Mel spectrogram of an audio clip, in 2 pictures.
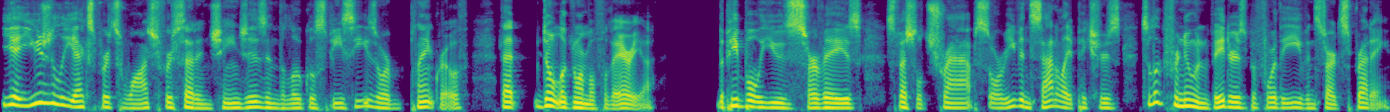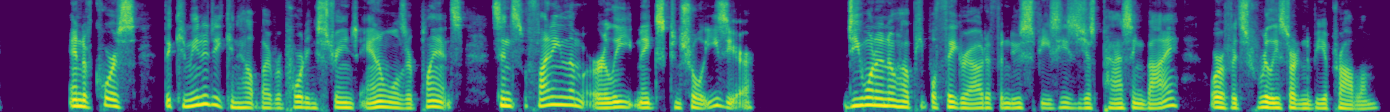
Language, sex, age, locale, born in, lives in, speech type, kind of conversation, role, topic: English, male, 25-29, en-US, United States, United States, read, expert-assistant, expert, What are the dangers of invasive species to ecosystems?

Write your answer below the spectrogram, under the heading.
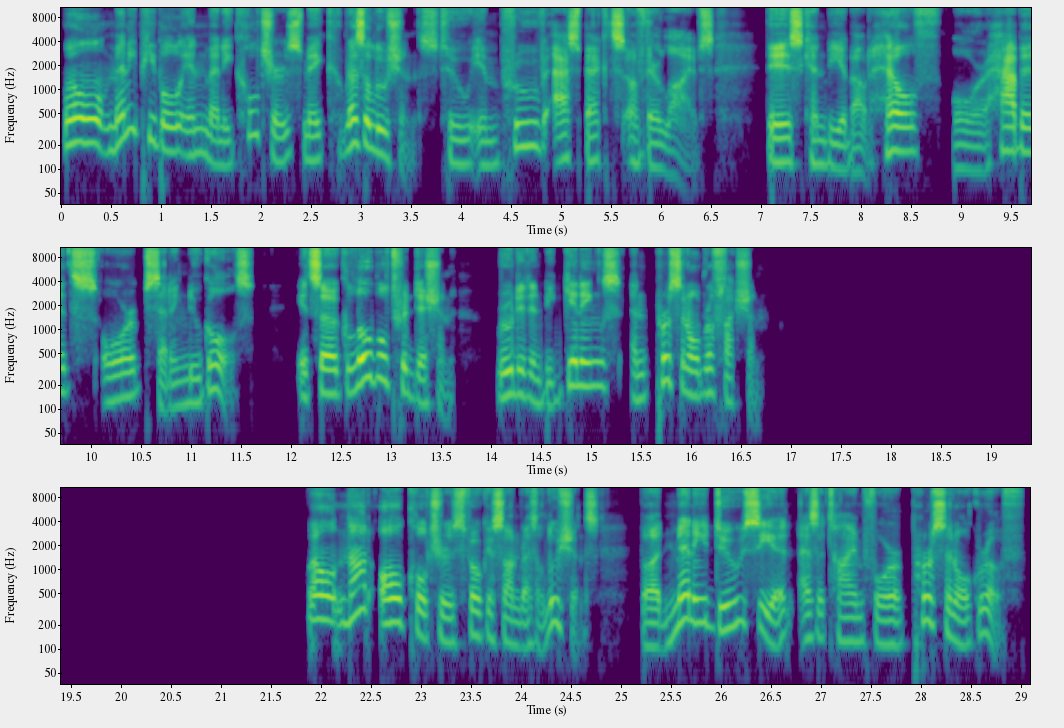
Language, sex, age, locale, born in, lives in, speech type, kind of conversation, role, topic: English, male, 35-39, en-US, United States, United States, read, expert-assistant, expert, How are New Year traditions and celebrations different around the world?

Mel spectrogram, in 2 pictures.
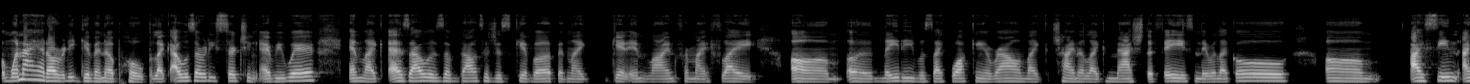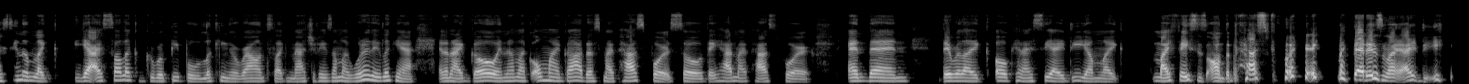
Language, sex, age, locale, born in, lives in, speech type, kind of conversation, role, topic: English, female, 20-24, en-US, United States, United States, conversation, podcast, guest, What strategies help you stay resilient and adaptable when facing unexpected situations while traveling?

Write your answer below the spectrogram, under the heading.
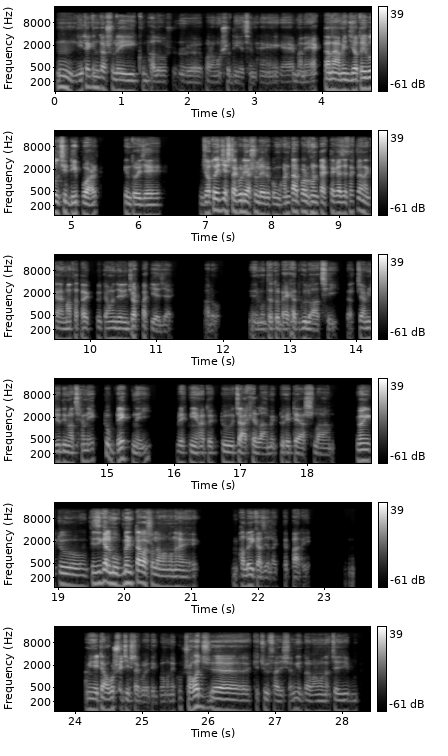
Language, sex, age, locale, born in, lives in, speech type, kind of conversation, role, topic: Bengali, male, 40-44, bn-BD, Bangladesh, Finland, conversation, advice, user, ব্যাঘাত কমিয়ে আমি কীভাবে দীর্ঘ সময় মনোযোগ ধরে রাখতে পারি?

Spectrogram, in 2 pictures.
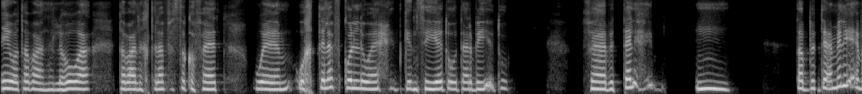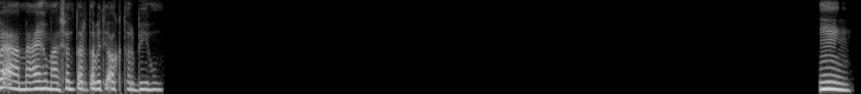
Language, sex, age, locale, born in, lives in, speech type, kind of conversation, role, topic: Arabic, female, 20-24, ar-EG, Egypt, Greece, conversation, advice, advisor, إيه اللي لازم آخد بالي منه وأنا بنقل أعيش في مدينة أو بلد جديدة؟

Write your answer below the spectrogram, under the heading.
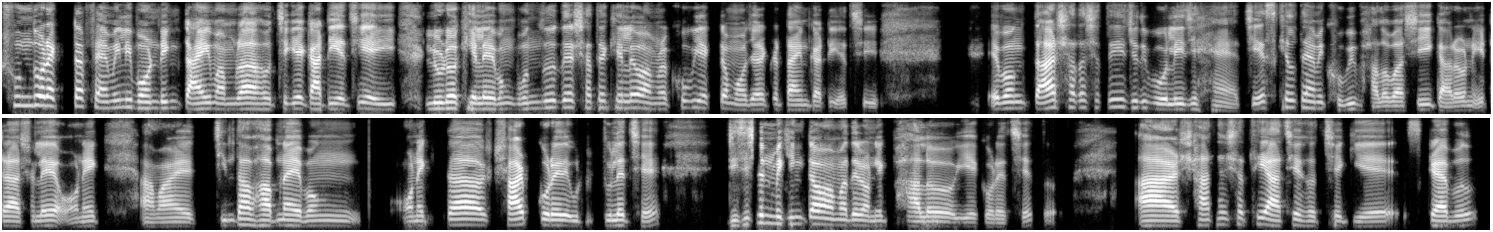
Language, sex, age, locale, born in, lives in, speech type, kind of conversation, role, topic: Bengali, male, 25-29, bn-BD, Bangladesh, Bangladesh, conversation, unstructured, none, মোবাইল গেম আর বোর্ড গেমের মধ্যে কোনটি আপনার বেশি পছন্দ?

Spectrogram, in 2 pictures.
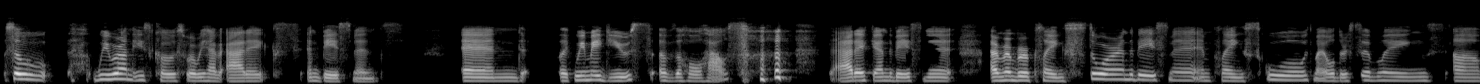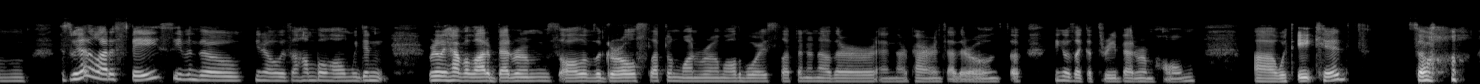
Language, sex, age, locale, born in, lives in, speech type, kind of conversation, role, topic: English, female, 50-54, en-US, United States, United States, conversation, advice, user, How can I preserve memories of my childhood home?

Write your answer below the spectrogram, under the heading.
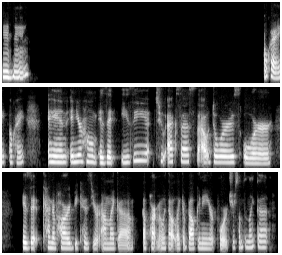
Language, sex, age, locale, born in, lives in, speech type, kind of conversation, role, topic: English, female, 40-44, en-US, United States, United States, conversation, advice, advisor, How can I make meaningful changes to my daily routine?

